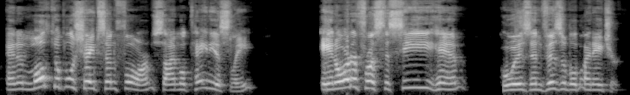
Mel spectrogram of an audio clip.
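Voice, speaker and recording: Guy teaching a bible study, punches his words, keeps asking okay? right?. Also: very high voice. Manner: emphatic, repeats points and checks in with listeners.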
